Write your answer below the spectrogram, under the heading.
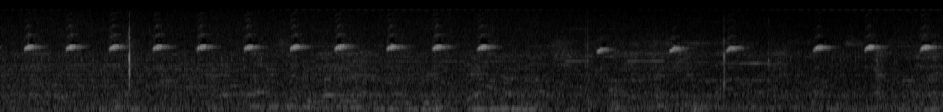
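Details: Adults and froglets of Mantella ebenaui feeding together; bright, high-pitched chirps follow one another at a slightly uneven pace of roughly two per second over a low background hiss, with a couple of faint clicks.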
